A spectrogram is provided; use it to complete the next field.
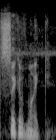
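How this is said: The stress falls on the word Mike. "I feel like I put the emphasis on Mike"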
